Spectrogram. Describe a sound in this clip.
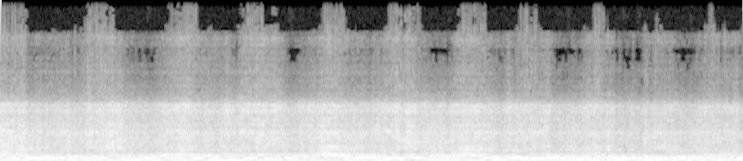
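Monster truck engines roar loudly in a large echoing arena.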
